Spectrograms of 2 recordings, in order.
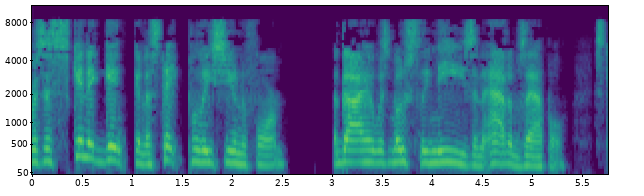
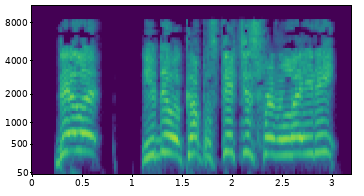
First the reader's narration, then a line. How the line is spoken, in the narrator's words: He half-turned and called out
